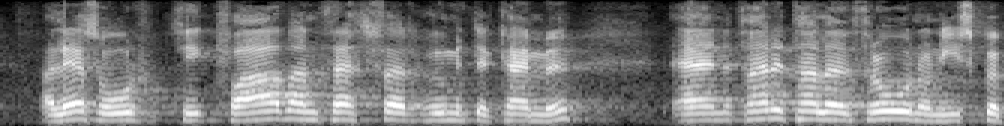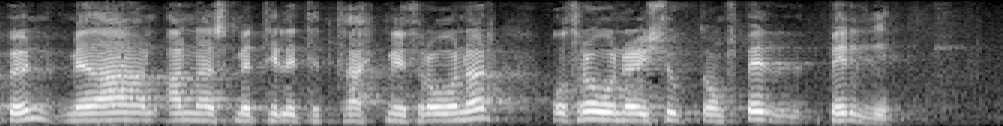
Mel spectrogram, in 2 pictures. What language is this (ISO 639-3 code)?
isl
